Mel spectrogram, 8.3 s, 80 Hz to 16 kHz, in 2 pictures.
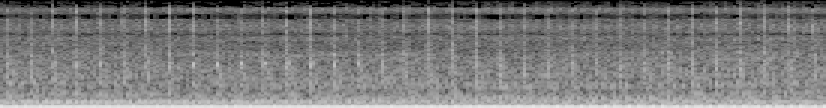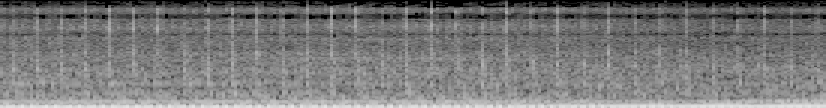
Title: BMW e90 Single Turbo 6762 Engine Knock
